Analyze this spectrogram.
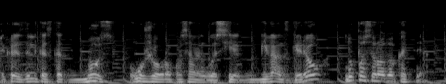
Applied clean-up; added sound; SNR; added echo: none; Drum kit; 17 dB; none.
